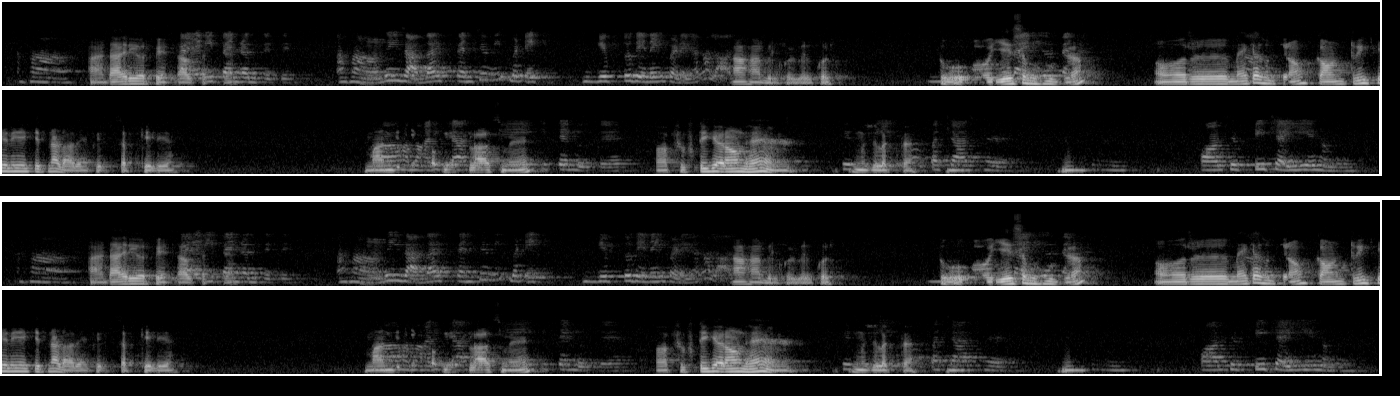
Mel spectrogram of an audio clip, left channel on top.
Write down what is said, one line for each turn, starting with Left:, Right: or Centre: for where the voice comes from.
Left: हाँ
Centre: हाँ डायरी
Left: ठीक
Centre: और
Left: है
Centre: पेन डाल
Left: डायरी
Centre: सकते
Left: पेन
Centre: हैं
Left: रख देते हैं हाँ
Centre: हम्म
Left: वही ज्यादा एक्सपेंसिव नहीं बट एक गिफ्ट तो देना ही पड़ेगा ना लास्ट
Centre: हाँ हाँ
Left: के लिए
Centre: बिल्कुल बिल्कुल
Left: हम्म
Centre: तो
Left: तो
Centre: ये सब
Left: डायरी
Centre: हो
Left: और पेन
Centre: गया
Left: रख
Centre: और मैं
Left: हाँ
Centre: क्या सोच रहा हूँ काउंट्री के लिए कितना डालें फिर सबके लिए
Left: हाँ
Centre: मान के
Left: हमारी
Centre: चलो अपनी
Left: क्लास
Centre: क्लास
Left: में
Centre: में
Left: कितने लोग हैं
Centre: फिफ्टी के अराउंड है
Left: पचास फिफ्टी
Centre: मुझे लगता
Left: है
Centre: है
Left: ना
Centre: हम्म,
Left: पचास है हम्म
Centre: हम्म,
Left: और फिफ्टी चाहिए हमें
